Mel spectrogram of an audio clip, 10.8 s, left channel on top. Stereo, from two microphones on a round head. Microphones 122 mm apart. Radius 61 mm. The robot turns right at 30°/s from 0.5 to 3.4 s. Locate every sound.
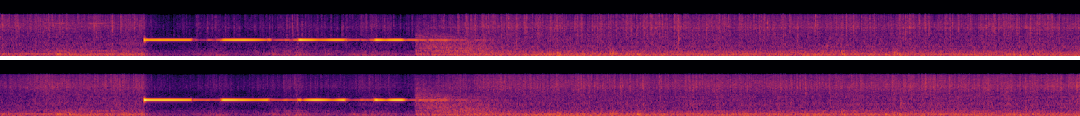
1.4 s a siren: 40° right (ahead or behind), 2.5 m; by 4.0 s 25° right (ahead or behind), 1.9 m
4.2 s an explosion: 65° right (ahead or behind), 4 m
